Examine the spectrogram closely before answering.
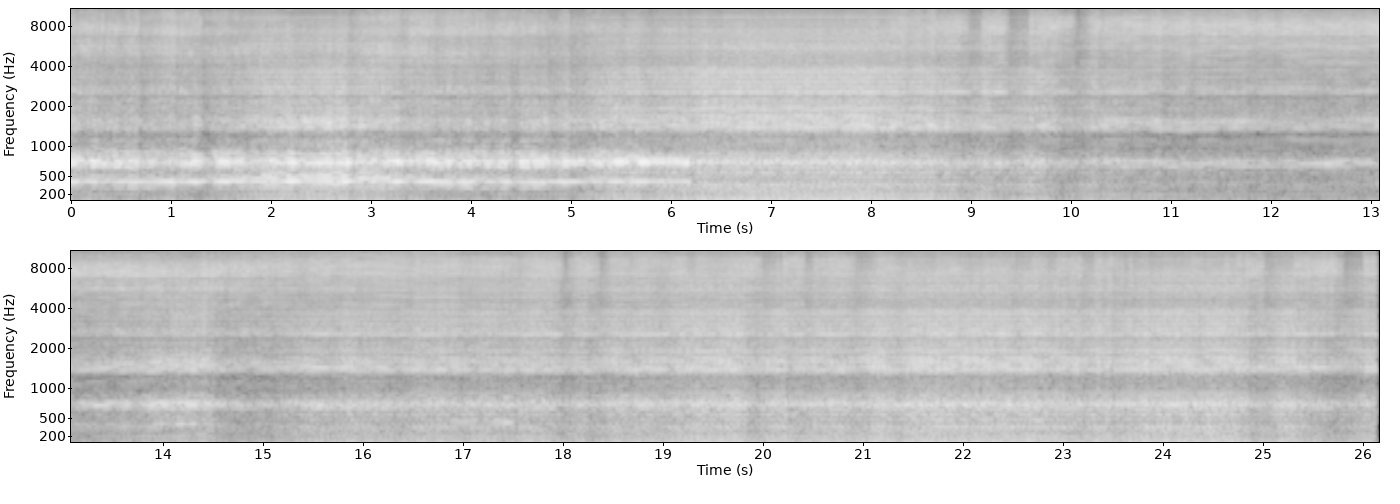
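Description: A wood lathe motor hums.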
